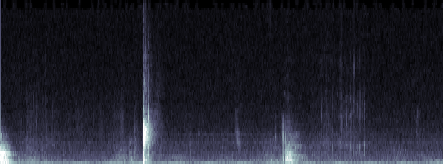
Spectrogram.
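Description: A sharp click about one and a half seconds in and a softer one near three seconds, over a faint steady hum.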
